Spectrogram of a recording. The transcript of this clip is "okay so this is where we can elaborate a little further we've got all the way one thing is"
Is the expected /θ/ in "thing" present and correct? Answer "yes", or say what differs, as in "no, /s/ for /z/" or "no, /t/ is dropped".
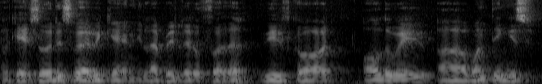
no, /t/ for /θ/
